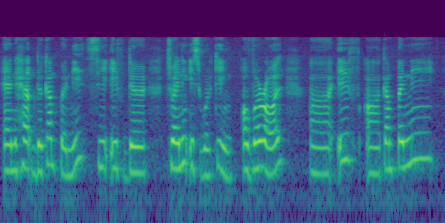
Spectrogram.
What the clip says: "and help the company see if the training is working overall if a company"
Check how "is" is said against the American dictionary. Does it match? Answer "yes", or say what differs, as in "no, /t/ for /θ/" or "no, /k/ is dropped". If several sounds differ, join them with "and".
no, /s/ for /z/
